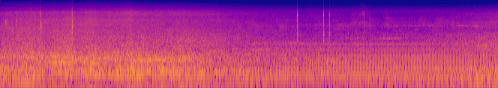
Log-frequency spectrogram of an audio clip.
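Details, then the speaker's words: DIY balanced-input audio power supply, conventional supply with volume turned down: steady low mains hum with stacked tones persists; low-noise supply is silent by comparison. "Nah, ini ditutup volume tetap dengung ya. Ini terdengar ya."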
